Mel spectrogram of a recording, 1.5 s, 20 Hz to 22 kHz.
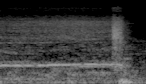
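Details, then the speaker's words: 2023 Toyota Avanza G 1.5 automatic, left passenger power window: short, quiet motor hum while the glass travels, ending in a soft stop with no clicks; this regulator is smooth and fine. "turun naik dia mulus ya yang sebelah kiri itu mulus semuanya itu mulus kecuali yang depan kanan"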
